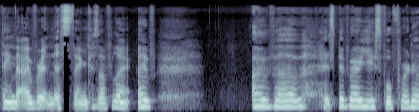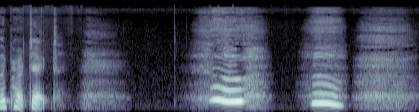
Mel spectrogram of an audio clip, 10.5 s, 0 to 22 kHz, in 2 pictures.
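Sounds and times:
speech: 0.0 - 2.4, 3.2 - 6.0
person yawning with a voiced groaning tone: 7.8 - 9.6.

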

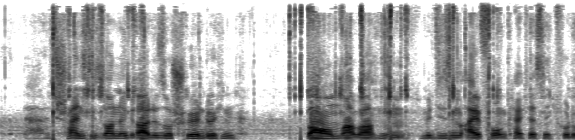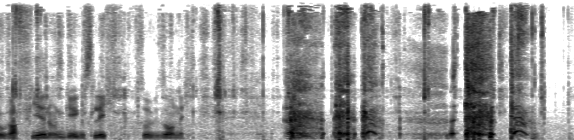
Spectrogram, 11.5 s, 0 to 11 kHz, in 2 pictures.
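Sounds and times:
speech: 0.3 - 8.1
throat clearing: 8.6 - 9.6, 10.2 - 11.2
person coughing: 8.6 - 11.2.

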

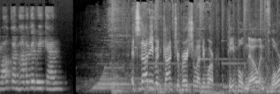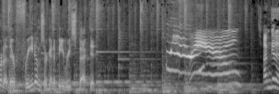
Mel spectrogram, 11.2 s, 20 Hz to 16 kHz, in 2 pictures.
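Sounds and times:
speech: 0.0 - 7.9, 10.9 - 11.1
cat meowing: 8.9 - 10.5.

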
